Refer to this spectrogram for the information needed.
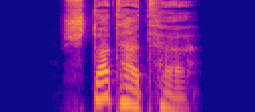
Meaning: inflection of stottern: 1. first/third-person singular preterite 2. first/third-person singular subjunctive II
- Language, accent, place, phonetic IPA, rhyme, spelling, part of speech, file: German, Germany, Berlin, [ˈʃtɔtɐtə], -ɔtɐtə, stotterte, verb, De-stotterte.ogg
